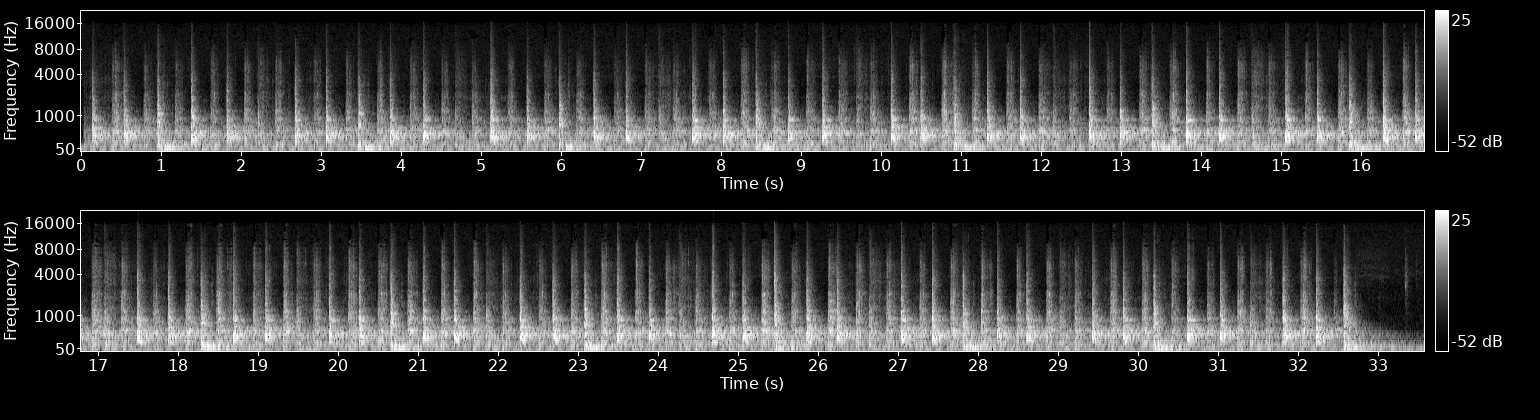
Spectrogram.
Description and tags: Continued experiments on own design of drums. All four are closed bodies, skin is synthetic and sticks are aluminium, glass or plastic.
drums, experimental, rythms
